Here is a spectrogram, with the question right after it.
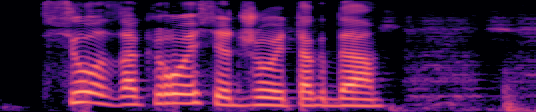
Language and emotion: Russian, angry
